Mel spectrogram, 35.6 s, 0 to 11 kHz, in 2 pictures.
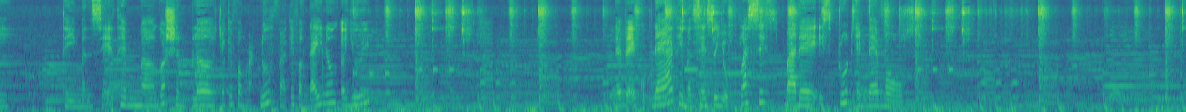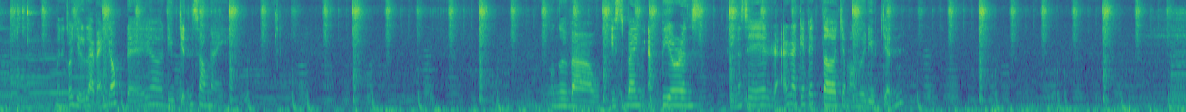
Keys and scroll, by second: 0.9 super+z, 14.9 super+x, 16.0 super+v, 19.0 super+c, 22.0 super+z.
